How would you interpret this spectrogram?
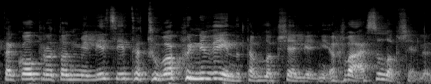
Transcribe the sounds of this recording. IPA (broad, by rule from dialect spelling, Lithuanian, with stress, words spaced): tɐ ˈkoːlˠ proː toːn mʲɪˈlʲiːt͡sʲeːj tɐ tuː ˈʋɑːˌkuː nʲɪ ˈʋʲeːɪnɐ ˈtɐm lˠoːpʲˈʃʲæːˌlʲiɛ ˈnʲiɛr ˈʋɐ ˈsʊ lˠoːpʲʃʲɛˌlʲoː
